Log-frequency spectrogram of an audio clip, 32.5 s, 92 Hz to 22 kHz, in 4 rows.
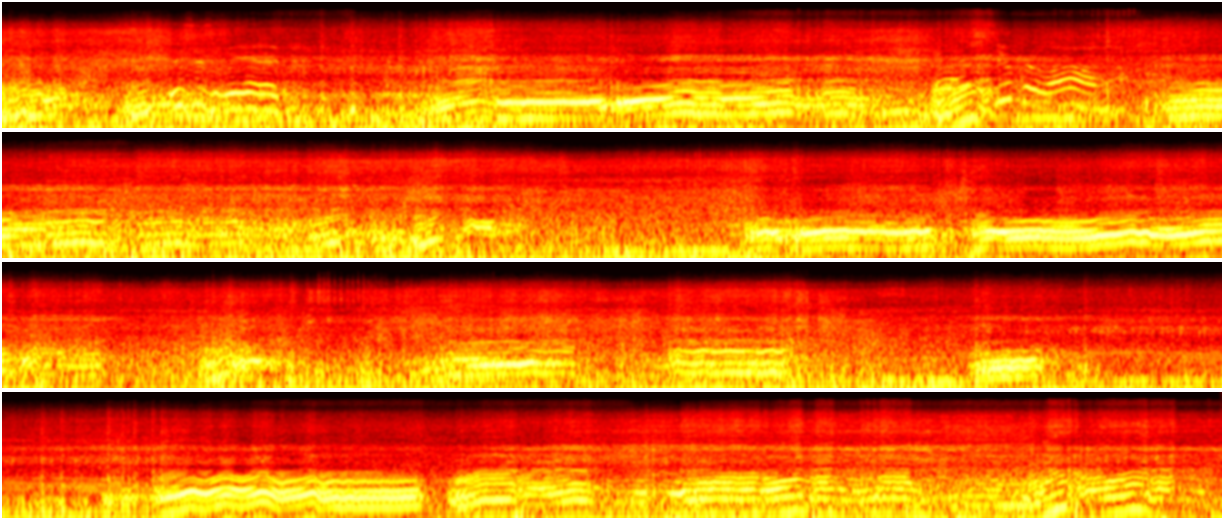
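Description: Yamaha YZ250 single-cylinder two-stroke dirt bike engine being ridden hard, its pitch climbing as the throttle opens and dropping back as the rider shifts or rolls off, over and over.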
